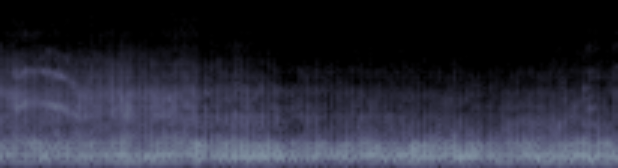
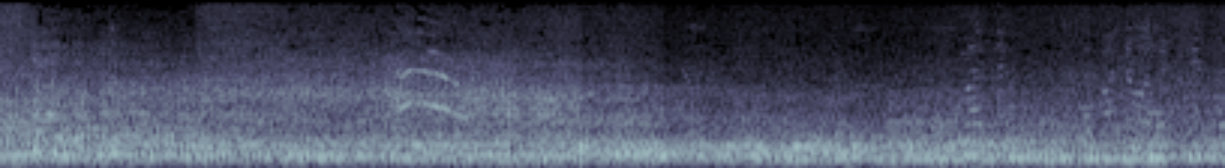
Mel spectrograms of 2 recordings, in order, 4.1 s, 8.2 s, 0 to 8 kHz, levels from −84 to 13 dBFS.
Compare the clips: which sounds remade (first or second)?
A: first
